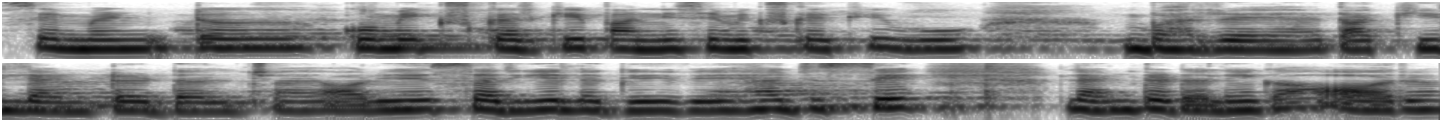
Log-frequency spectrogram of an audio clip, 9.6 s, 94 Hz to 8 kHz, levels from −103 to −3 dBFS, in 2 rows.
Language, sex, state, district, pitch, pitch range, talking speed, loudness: Hindi, female, Himachal Pradesh, Shimla, 215 Hz, 205-225 Hz, 165 wpm, -17 LUFS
